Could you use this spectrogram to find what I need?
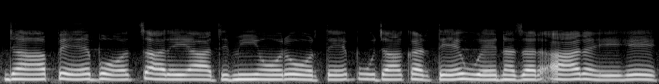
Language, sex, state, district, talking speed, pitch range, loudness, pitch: Hindi, female, Rajasthan, Jaipur, 125 wpm, 220-235 Hz, -12 LUFS, 225 Hz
